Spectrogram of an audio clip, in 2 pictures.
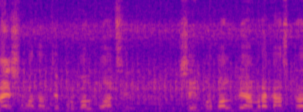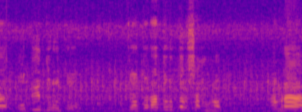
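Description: A man talking inside a car cabin, with the car's engine idling as a steady low hum underneath.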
